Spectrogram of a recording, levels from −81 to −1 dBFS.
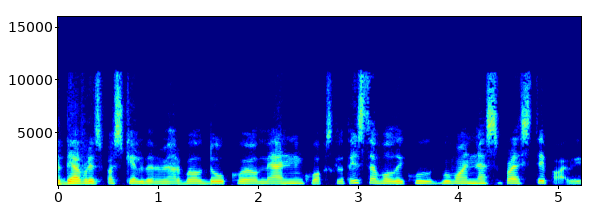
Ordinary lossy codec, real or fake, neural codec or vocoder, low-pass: MP3, 48 kbps; fake; codec, 16 kHz in and 24 kHz out, 0.6 kbps, FocalCodec, streaming, 2048 codes; 10.8 kHz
